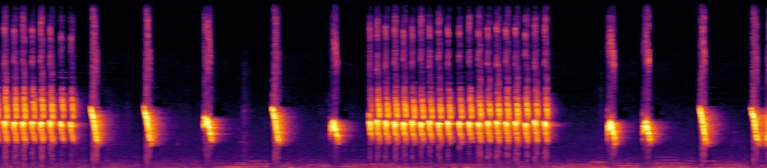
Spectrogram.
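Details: Olive-backed sunbird in full voice, used as a lure to get other sunbirds singing: long fast rattling trills of very high ticks alternate with single sharp, slightly falling chips, repeated over a quiet background.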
